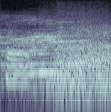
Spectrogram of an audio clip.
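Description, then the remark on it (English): A donkey, one of a couple used as backing in a musical performance, brays loudly, one drawn-out call that starts as a strained, tonal note and breaks into a rough, raspy bray. No one speaks. “I'm also using a couple of donkeys as well to make up the numbers.”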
